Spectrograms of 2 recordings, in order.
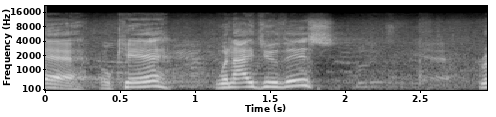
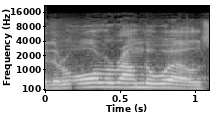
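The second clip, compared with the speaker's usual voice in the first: ordinary talk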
